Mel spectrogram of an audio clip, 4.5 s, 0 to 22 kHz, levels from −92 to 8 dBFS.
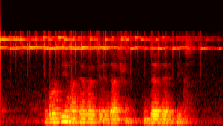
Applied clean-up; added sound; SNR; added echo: none; Bell; 6 dB; reverberation time 0.5 s.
